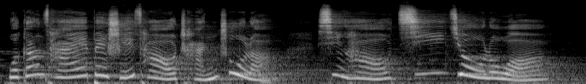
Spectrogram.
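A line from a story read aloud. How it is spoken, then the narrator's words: Loud voice. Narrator (Chinese): 杰西卡大声地说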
